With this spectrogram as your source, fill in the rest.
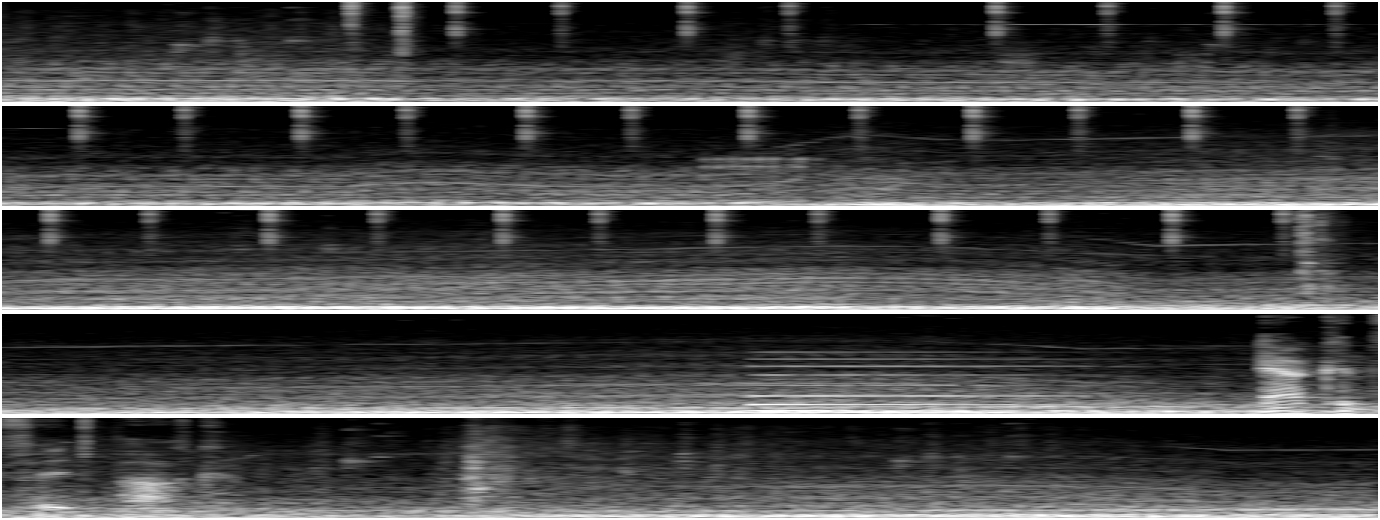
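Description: A bus engine hums steadily and rises in pitch as the bus speeds up.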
